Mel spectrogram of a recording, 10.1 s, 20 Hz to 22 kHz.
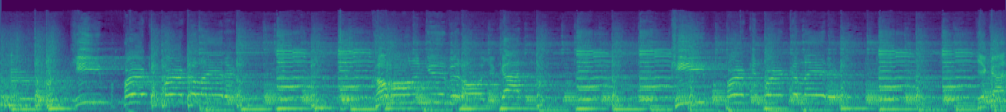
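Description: Instrumental break in a late-1950s swing-style pop record: a saxophone lead plays phrases that scoop up into their notes over a walking bass line stepping about twice a second, with no singing.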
